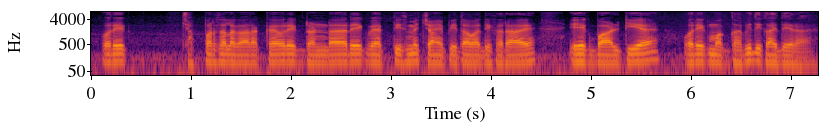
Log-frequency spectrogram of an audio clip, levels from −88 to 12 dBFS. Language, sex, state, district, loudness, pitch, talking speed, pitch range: Hindi, male, Uttar Pradesh, Saharanpur, -18 LUFS, 105 Hz, 265 wpm, 100-110 Hz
